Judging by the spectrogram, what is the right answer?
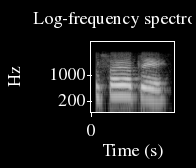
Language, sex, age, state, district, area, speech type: Assamese, female, 30-45, Assam, Dhemaji, urban, conversation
